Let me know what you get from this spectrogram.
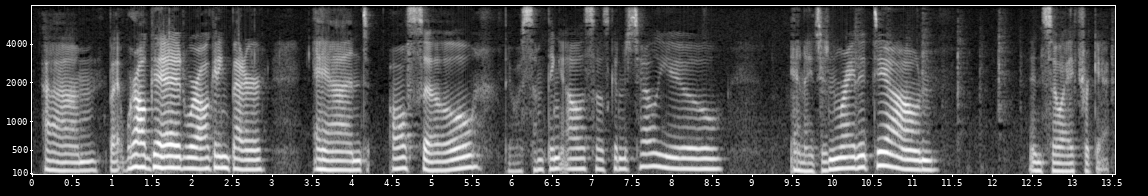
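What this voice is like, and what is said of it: Sick, slightly off-sounding voice. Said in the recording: “I've been sick all week. And so my voice is a little funny today.”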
